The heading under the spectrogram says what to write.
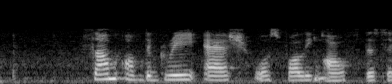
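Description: A short piece of recorded speech, with nothing technically wrong to be heard in it. No audible faults occur at any point in the recording.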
